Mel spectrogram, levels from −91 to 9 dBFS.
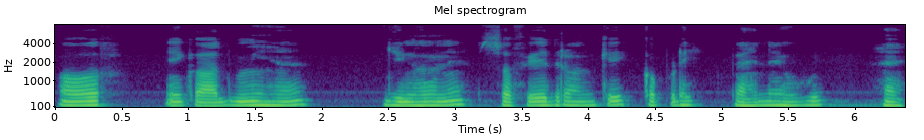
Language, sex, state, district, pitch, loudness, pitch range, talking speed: Hindi, male, Chhattisgarh, Raipur, 135 Hz, -18 LUFS, 130-140 Hz, 115 wpm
